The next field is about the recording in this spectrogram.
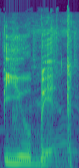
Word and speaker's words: Ubik: Dipende dalla pronuncia. Come lo pronunci? – Ubik, perché mi sembra molto più futuristico.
